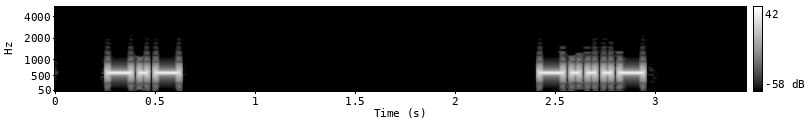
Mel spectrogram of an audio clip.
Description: Morse code, heard as a keyed tone, about 30 wpm, 600 Hz. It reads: K <BT>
